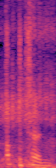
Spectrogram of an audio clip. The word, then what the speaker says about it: Upton: It's not spelled uptown, but you know it just along the lines of uptown. It's just pronounced Upton and spelled Upton.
